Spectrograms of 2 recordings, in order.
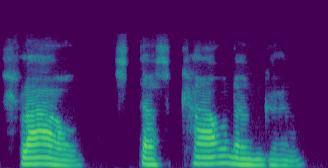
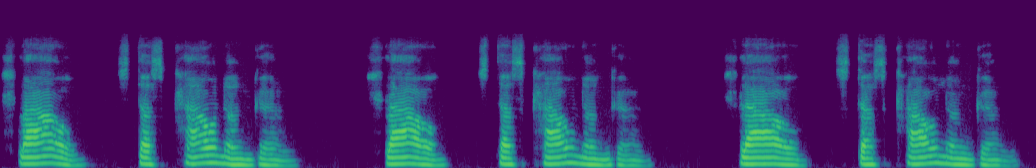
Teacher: But if you look in the phonetics, I've broken it down because, for instance, an elder would never say sta and then go into skaunangan. No, they would say it all as one word, staskaunangan. So we have flau, staskaunangan.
